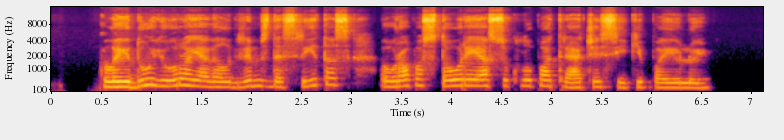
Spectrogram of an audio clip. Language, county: Lithuanian, Marijampolė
